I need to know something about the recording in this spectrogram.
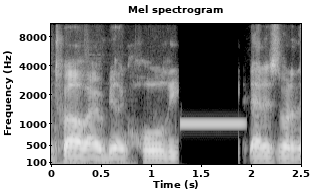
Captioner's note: beep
